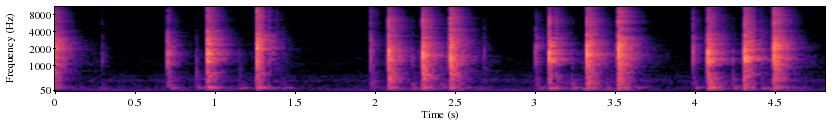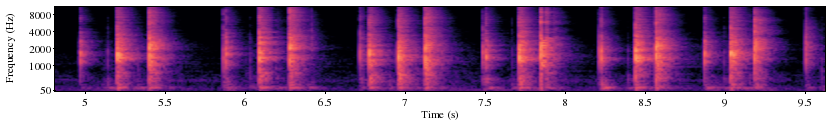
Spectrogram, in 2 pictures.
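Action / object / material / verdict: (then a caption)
tap / plastic ice cube tray with silicone cups tapped with a metal rod / plastic, silicone / none. A thin metal rod taps into the cells of an empty clear plastic ice cube tray with green silicone cell bottoms. About 33 short, dry, bright clicks and taps come in quick bursts and clusters, each dying away almost at once.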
